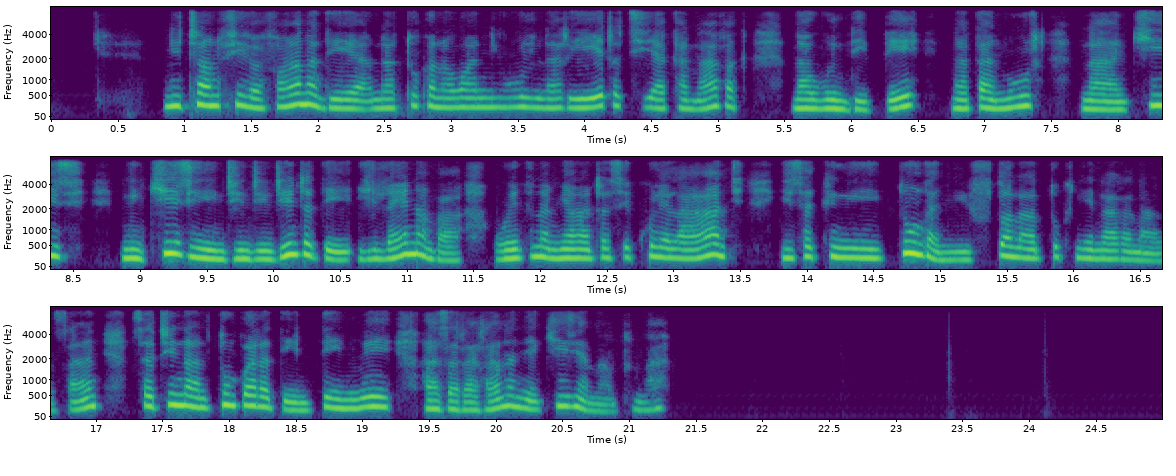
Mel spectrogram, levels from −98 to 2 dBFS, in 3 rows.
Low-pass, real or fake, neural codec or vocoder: 7.2 kHz; fake; codec, 16 kHz, 4 kbps, FreqCodec, smaller model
